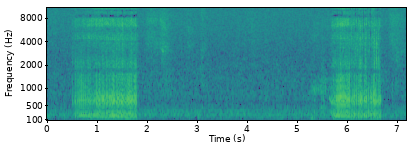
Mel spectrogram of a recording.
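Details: Sleeping bulldog snoring: two long, loud, rattling snores on the in-breath with quieter breathing between, typical of a flat-faced dog's noisy airway.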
